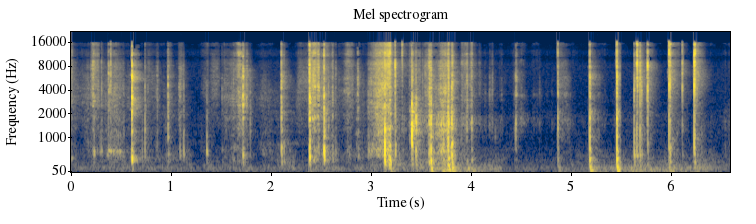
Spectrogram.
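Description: Short pink nails scratch and tap the glossy printed surface of a small, hollow, sealed Kinetic Sand cardboard toy box held in the hands. A quiet run of dry, crisp taps and scratchy rasps comes in uneven clusters, with brief bright bursts around the middle and near the end, each one dying away quickly.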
